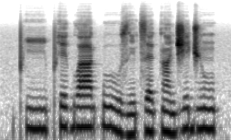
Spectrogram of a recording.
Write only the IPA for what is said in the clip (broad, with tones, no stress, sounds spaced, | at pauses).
pʰ iː˨ pʰ e˦ ɡʷ aː˦ k͡p uː˦˨ z ĩ˨ t͡s ɛ˦ k ã˦ d͡ʒ ɪ˦ d͡ʒ ũ˦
